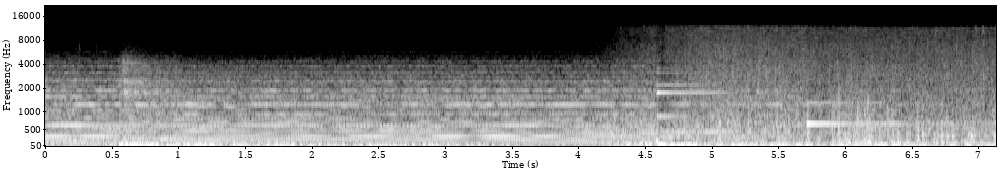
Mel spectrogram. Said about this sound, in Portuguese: É julho e chove todos os dias.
